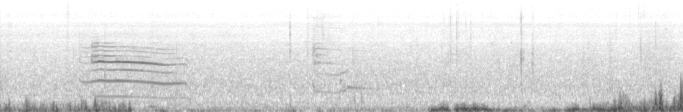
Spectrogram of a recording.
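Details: Outdoor cat beside a guesthouse on Sanagi Island's cat island in Kagawa, Japan, producing a clear, drawn-out, slightly falling meow followed two seconds later by a shorter one, with low rumbling handling noise before and after.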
